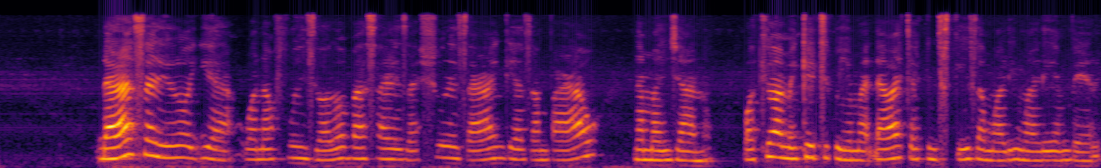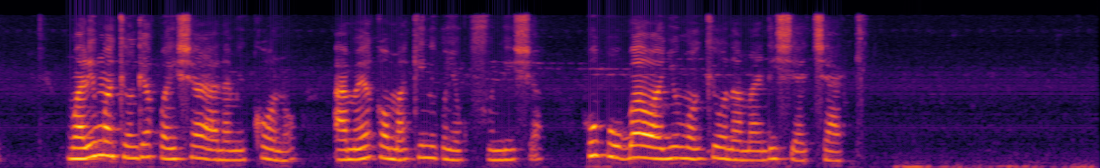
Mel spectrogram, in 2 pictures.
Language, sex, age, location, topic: Swahili, female, 18-24, Dar es Salaam, education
